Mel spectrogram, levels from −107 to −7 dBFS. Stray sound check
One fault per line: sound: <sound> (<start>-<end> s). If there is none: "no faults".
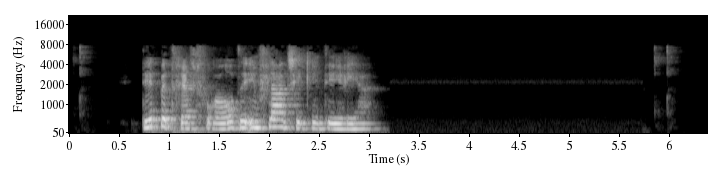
no faults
